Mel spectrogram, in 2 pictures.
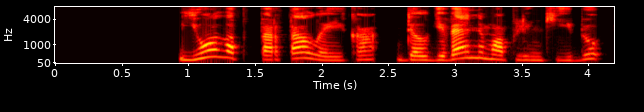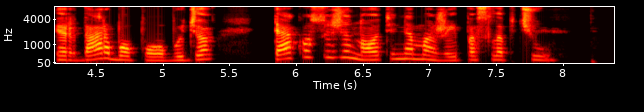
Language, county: Lithuanian, Šiauliai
